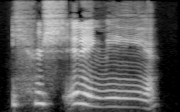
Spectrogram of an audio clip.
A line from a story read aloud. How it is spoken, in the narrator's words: Clint groans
